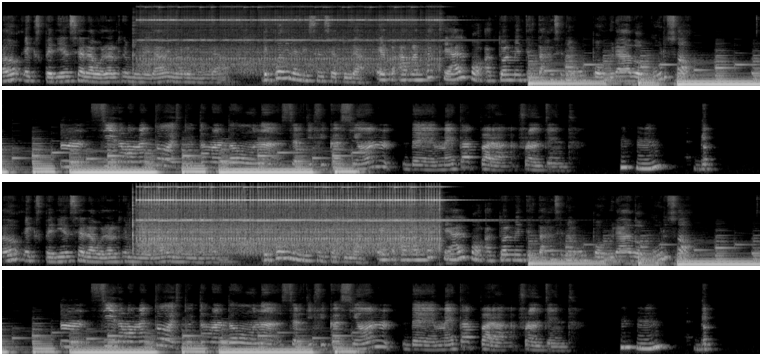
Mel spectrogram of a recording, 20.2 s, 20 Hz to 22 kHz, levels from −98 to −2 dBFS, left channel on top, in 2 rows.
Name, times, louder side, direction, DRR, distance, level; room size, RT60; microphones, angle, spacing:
voice 1, 0.0-9.3 18.3-19.0 19.3-19.5, left 2 dB, 65° left, 2.0 m, -43 dB
Alarm, 1.7-6.2, right 14 dB, 85° right, 0.5 m, -29 dB
sound 1, 7.0-14.9, left 4 dB, 30° left, 0.3 m, -32 dB
voice 2, 10.9-17.8 19.4-19.5, equal, ahead, 1.5 m, -44 dB
5.9 x 4.8 x 4.5 m
head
